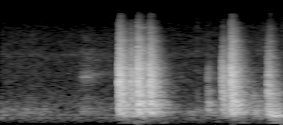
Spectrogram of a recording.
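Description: Two short clusters of sharp knocks, about a second in and near the end, from a kitchen knife cutting a lemon and knocking against the table.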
